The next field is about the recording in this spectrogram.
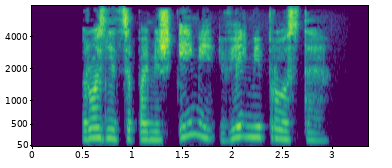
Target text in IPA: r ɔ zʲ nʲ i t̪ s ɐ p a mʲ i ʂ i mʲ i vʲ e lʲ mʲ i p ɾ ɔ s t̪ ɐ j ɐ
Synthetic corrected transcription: r ɔ zʲ nʲ i t̪ s ɐ p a mʲ i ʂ i mʲ i vʲ e lʲ mʲ i p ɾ ɔ s t̪ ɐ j ɐ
